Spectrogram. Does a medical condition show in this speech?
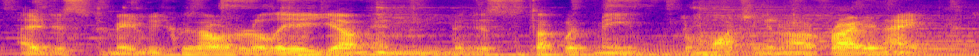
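No.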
